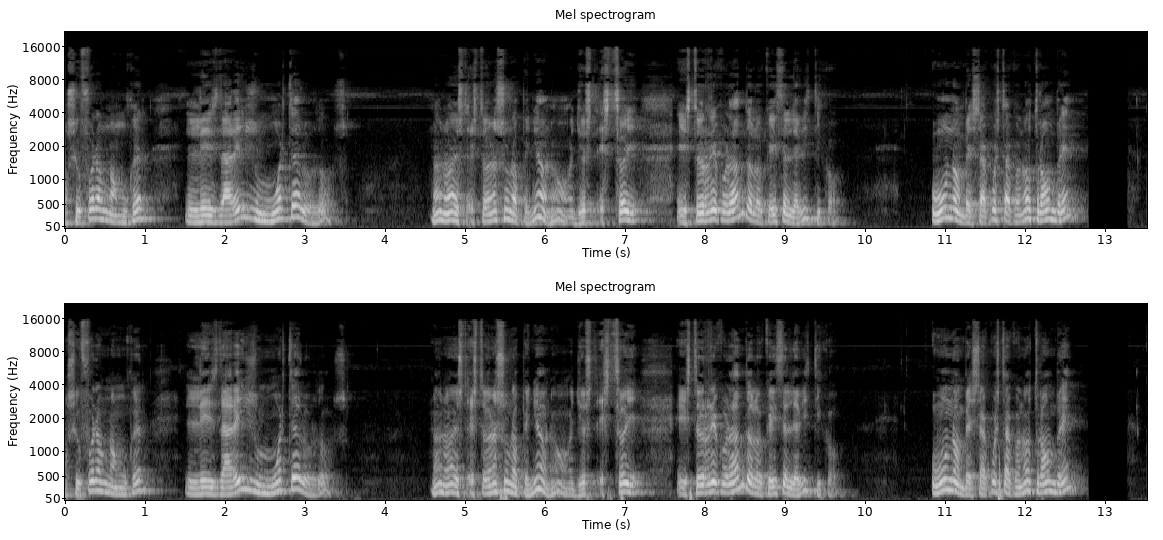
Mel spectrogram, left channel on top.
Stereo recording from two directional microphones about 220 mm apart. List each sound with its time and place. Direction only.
0.0 s speech: 15° right (ahead or behind)
4.6 s speech: 15° right (ahead or behind)
10.8 s speech: 15° right (ahead or behind)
